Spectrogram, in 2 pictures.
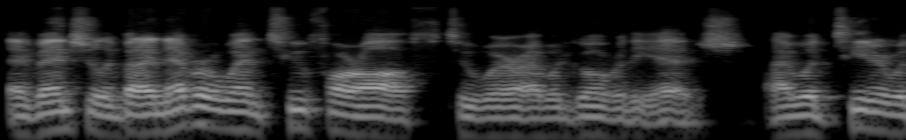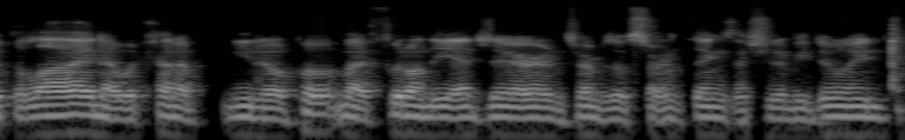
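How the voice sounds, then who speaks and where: A man's voice: sits low, fairly even intonation, fast talker, few pauses, mellow. A man in his thirties from Maryland, a podcast guest telling his life story earnestly, with many fillers and restarts. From Maryland, USA. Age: 30s. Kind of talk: casual interview storytelling.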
